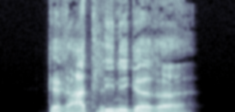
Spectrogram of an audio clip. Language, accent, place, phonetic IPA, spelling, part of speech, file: German, Germany, Berlin, [ɡəˈʁaːtˌliːnɪɡəʁə], geradlinigere, adjective, De-geradlinigere.ogg
- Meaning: inflection of geradlinig: 1. strong/mixed nominative/accusative feminine singular comparative degree 2. strong nominative/accusative plural comparative degree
